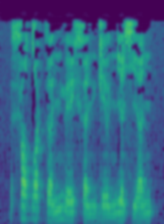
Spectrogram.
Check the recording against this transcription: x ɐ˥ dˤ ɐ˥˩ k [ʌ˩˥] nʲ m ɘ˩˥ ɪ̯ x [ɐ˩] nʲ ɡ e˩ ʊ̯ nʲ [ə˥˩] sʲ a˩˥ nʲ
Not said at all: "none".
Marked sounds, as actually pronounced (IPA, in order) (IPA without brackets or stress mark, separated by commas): ʌ˩˥, ɐ˩, a˥˩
